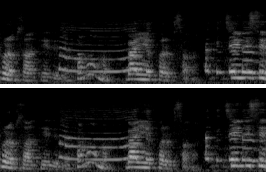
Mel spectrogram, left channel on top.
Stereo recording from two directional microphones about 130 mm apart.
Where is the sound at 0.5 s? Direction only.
15° left (ahead or behind).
